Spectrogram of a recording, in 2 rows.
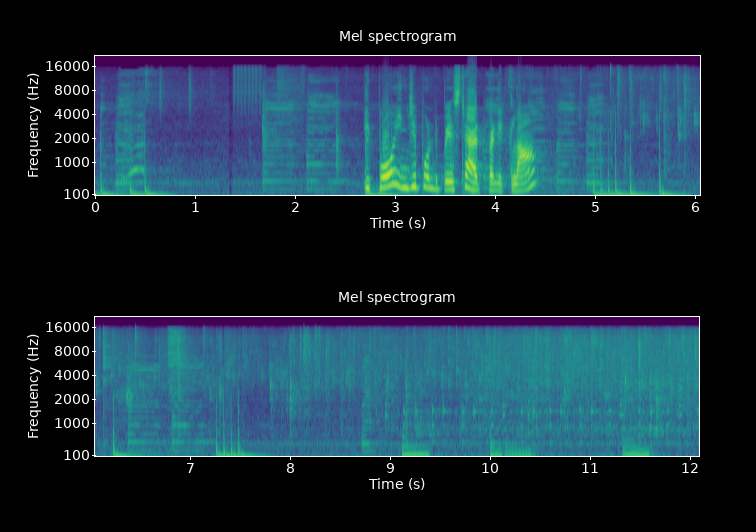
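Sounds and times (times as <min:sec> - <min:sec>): soft background music: 0:00.0 - 0:12.0
paste sizzling in hot oil: 0:04.7 - 0:12.0
steel ladle stirring: 0:05.8 - 0:12.0.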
